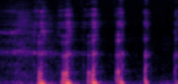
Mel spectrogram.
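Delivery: high airy giggle rising; a playful breathy laugh; light teasing giggle. Acted. Teasing partner.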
